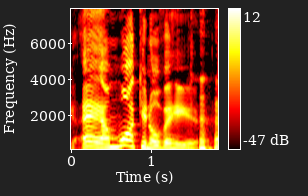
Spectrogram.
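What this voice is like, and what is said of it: New York Italian-influenced accent. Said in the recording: “the Northeast and, like, New York and Boston, it's, like, very Italian-influenced”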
